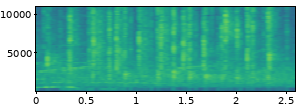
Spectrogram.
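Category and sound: crowd, round of applause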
